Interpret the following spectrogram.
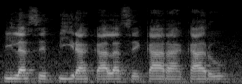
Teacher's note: ऐसे भी अपने देहाती क्षेत्रों में ल को र ही बोलते हैं।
